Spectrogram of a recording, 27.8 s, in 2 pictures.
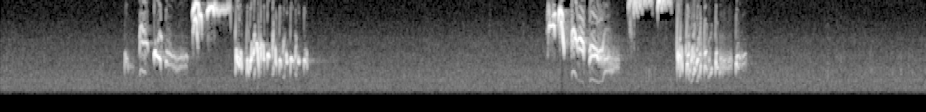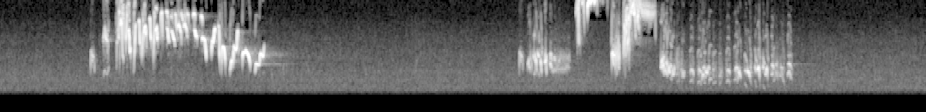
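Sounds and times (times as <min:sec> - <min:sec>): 
European robin singing: 0:01.9 - 0:04.7, 0:08.2 - 0:11.2, 0:15.2 - 0:18.2, 0:21.7 - 0:25.8.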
